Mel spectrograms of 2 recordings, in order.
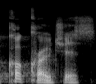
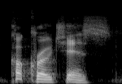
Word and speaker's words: cockroaches: hate more mosquitoes or cockroaches mosquitoes yeah at least cockroaches don't bite you you know there's another word where you pronounce the S at the end with an extra syllable cockroach Cockroaches cockroaches yeah they're horrible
